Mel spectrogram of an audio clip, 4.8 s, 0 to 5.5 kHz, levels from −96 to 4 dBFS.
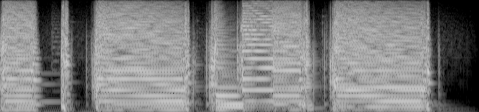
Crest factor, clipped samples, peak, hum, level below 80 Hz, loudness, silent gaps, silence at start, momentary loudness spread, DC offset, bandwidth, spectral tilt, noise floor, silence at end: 14 dB; under 0.1%; -2 dBFS; none; -38 dBFS; -15 LUFS; none; 0 s; 5 LU; under 0.1%; 5.4 kHz; -5 dB/octave; -38 dBFS; 0.45 s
